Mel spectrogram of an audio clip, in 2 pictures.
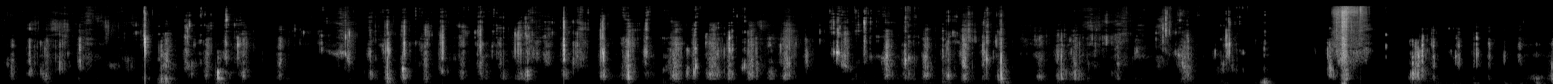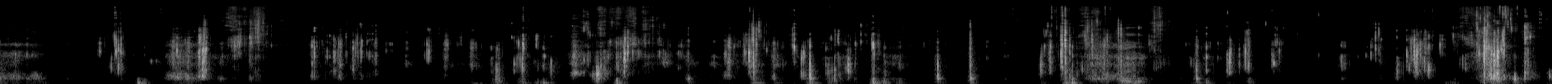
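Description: Close-miked biting and chewing of a whole steamed Korean zucchini: moist clicks and crunches in bursts with short pauses, with one loud bite about halfway through.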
